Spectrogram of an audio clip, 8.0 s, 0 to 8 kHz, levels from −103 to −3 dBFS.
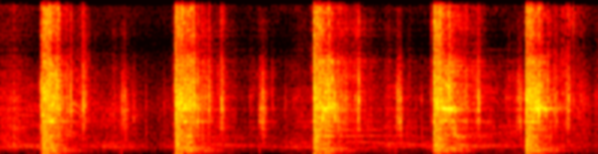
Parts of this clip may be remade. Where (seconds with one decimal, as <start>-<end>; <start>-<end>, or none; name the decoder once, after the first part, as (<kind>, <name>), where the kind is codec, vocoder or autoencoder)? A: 0.0-0.9 (codec, SNAC); 2.5-7.3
